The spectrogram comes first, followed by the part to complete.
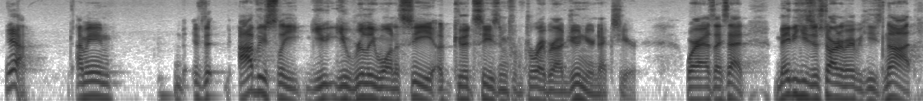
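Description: A man's voice: on the low side, expressive, normal speed, fairly bright tone. A man co-hosting a sports podcast, casually explaining his analysis as he thinks aloud.

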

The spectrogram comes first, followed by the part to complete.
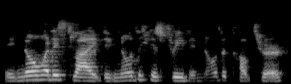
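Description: A woman's voice: fairly low pitch, a little fast, breathy edge, dull audio. A woman from Malaysia, a guest in a casual interview, talking animatedly with many fillers and restarts.

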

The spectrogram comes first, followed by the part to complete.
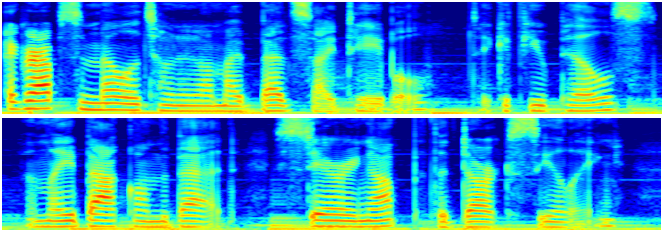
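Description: A woman's voice: low voice, fairly even intonation, moderate pace, gravelly, music in the background. A woman playing an anxious, exhausted pregnant woman who narrates her own horror story in an intimate, weary manner. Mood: weary, uneasy. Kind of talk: first-person horror audio drama narration.

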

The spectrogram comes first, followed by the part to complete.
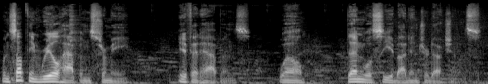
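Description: A wry brother telling his story in an audio drama, kinda deep, bit of music behind. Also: very animated, fairly quick, sharp tone, exaggerated voice. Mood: reflective. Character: adult brother, a celebrity CEO, playful and guarded. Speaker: actor and narrator. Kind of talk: first-person audio drama narration and dialogue.

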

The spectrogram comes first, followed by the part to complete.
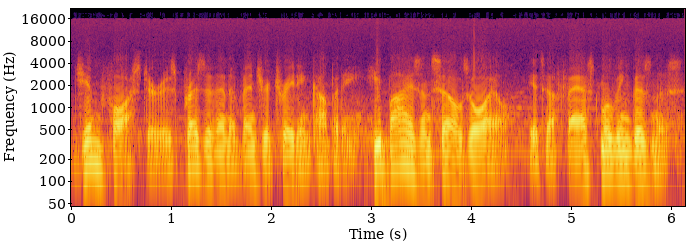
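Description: A man's voice: deep voice, very animated, moderate pace. A man announcing a radio advertisement in short, scripted phrases. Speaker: commercial announcer. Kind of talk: clipped scripted radio ad read. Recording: muffled 1970s radio broadcast.

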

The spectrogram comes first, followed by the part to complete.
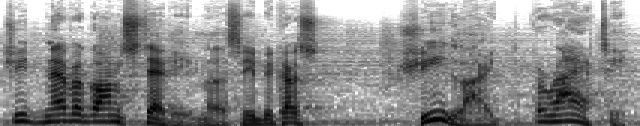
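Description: A man playing a wry horror storyteller, narrating theatrically with savouring, deliberate pauses. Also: fairly high pitch, huge pitch swings, bright, forceful tone, exaggerated voice. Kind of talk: scripted dramatic story narration. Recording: music under the narration.

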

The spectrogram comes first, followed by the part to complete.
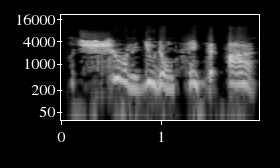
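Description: An actress playing an indignant, highly strung wife suspected of murder in an old radio crime drama. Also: female voice, brisk, no echo, narrow, tinny audio, natural voice. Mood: nervous, defensive. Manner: sharp, agitated protesting. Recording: thin, band-limited old radio recording.

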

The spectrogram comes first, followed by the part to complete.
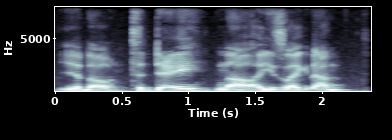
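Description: A man's voice: mid-range voice, expressive, unhurried. A man hosting a casual, profane film review podcast, telling it emphatically with lots of repetition and free cursing.

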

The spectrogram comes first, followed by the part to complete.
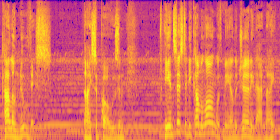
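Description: A man's voice: mid-range voice, animated, close to an everyday voice. Male actor as folksy storyteller, haunted, reverent, suspenseful, audio drama, music behind. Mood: wistful. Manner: suspenseful, deliberate storyteller with folksy turns of phrase. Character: folksy old storytelling grandfather, haunted and reverent about fairies. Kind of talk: dramatic first-person narration on a recorded tape.

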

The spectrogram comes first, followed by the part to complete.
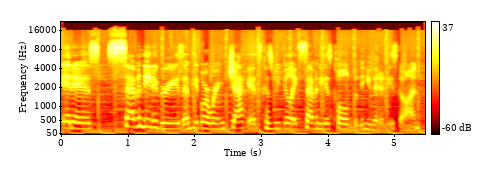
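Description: A woman's voice: medium pitch, fast, vocal fry, a bit bright, soft background music. A woman chatting casually as a podcast co-host. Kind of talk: casual chat. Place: Atlanta.

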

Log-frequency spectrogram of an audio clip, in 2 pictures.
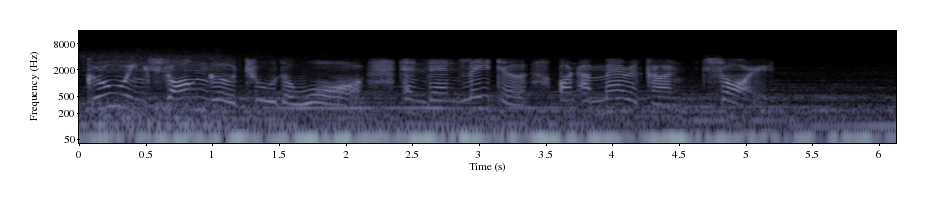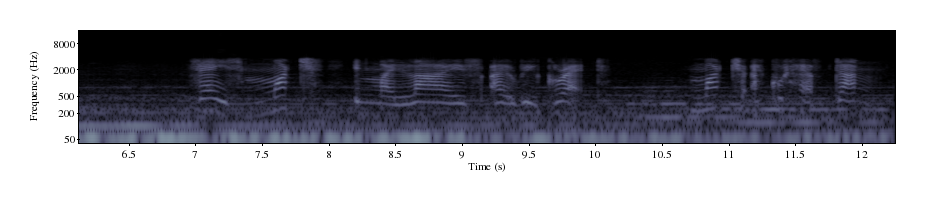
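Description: An actress playing a haunted, remorseful older woman, a non-native English speaker confessing wartime horrors in a grave, halting way in an audio drama. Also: mid-range voice, phone-quality sound. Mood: regretful. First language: not English. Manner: halting, grave, slow and deliberate.

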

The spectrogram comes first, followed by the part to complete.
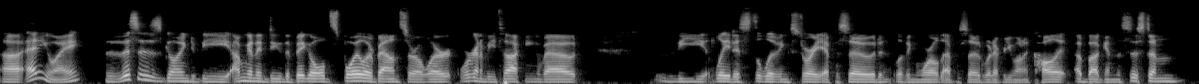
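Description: A man with a slightly raspy voice chats casually as a podcast host. He rambles and laughs at himself. The sound is dry and close to the mic. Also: mid-range voice, fairly quick, a bit bright, no room sound.

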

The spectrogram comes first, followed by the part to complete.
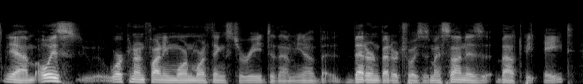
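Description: Male podcast host, deep and tentative, casual delivery, dry but slightly dull recording. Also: steady tone, fast talker, darkish tone, no echo. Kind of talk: casual chat. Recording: dull, lo-fi close microphone.

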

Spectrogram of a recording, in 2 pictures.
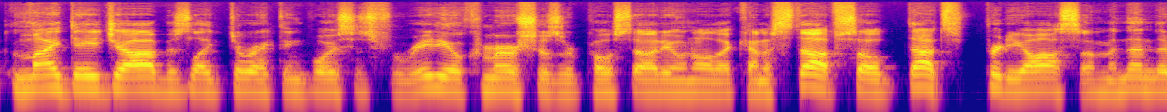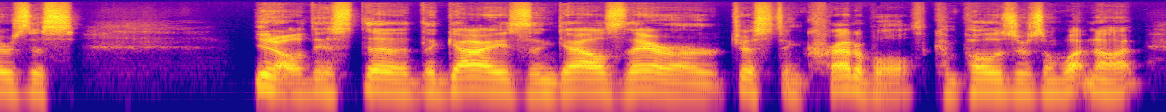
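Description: A man with a notably high-pitched voice, recorded close and dry. He talks as a guest in a casual interview, enthusiastically stressing his words as he explains his creative work. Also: moderate pace, no room sound. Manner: enthusiastic, animated storytelling with frequent emphasis. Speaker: guest, audio fiction creator and commercial voice director.

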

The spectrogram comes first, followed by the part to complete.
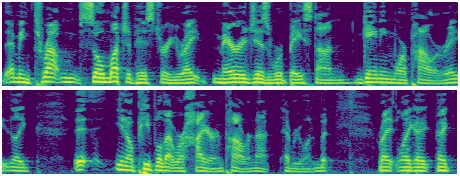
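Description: A man co-hosting a casual discussion podcast, talking in a halting, enthusiastic fan's way. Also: medium pitch, slightly rough. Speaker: podcast co-host.

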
